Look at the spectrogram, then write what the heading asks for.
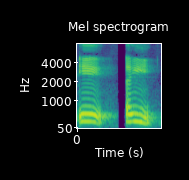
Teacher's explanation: कंठ से निकल रहे हैं लेकिन तालव्य को छू रहे हैं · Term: कंठ तालव्य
